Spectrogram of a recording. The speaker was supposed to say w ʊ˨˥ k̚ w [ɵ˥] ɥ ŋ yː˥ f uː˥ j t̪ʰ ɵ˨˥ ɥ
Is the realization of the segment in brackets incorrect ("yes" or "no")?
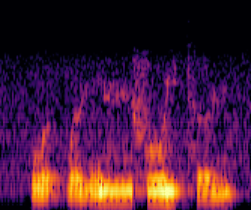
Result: yes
